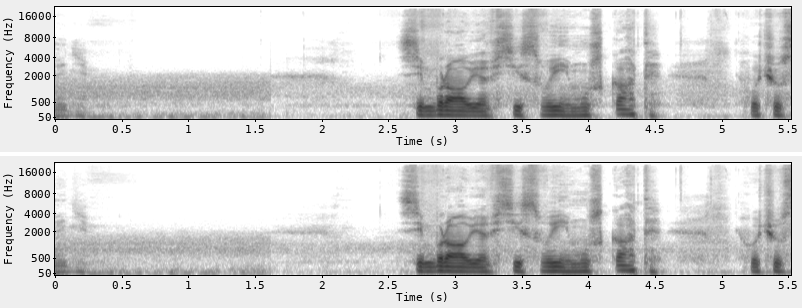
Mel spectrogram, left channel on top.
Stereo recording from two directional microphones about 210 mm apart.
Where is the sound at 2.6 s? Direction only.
10° right (ahead or behind).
